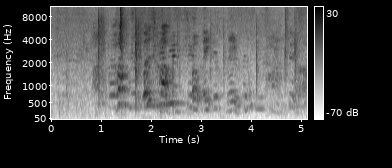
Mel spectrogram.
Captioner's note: children chatting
